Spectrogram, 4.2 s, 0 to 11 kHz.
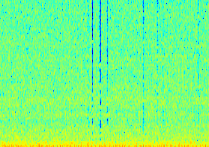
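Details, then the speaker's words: Engine idles steadily and evenly with a smooth low V8 rumble and no misses, after fouled, fuel-wet spark plugs on cylinders 1, 3 and 6 were replaced to fix a long-running misfire; normal idle. "alright sounds pretty good oh yeah let's check it"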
